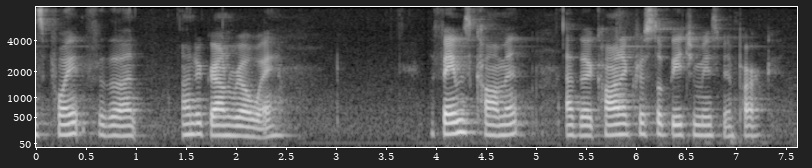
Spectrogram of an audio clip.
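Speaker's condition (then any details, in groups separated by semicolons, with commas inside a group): No condition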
